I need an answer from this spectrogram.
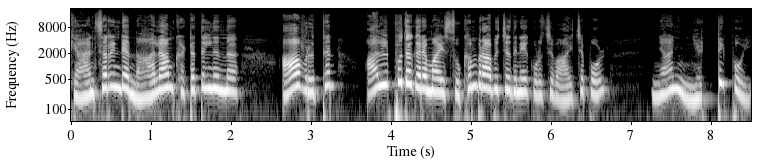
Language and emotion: Malayalam, surprised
